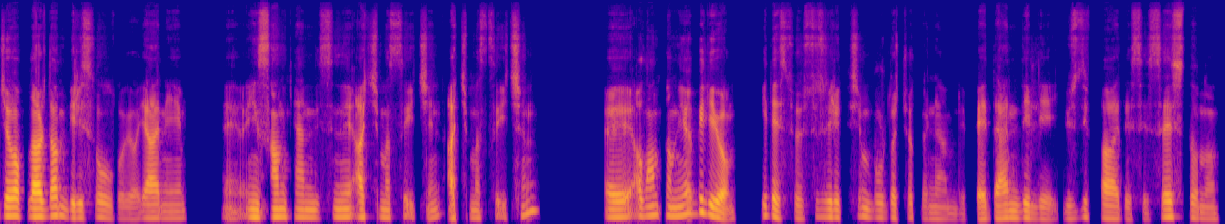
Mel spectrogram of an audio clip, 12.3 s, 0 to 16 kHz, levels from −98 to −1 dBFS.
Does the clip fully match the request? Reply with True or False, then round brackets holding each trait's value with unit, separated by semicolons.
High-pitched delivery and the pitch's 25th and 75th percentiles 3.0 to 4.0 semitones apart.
False (120 Hz; 3.6 semitones)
